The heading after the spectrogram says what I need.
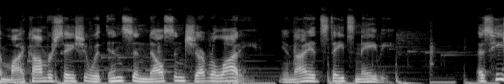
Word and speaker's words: Chiaravallotti: let's get started by first of all nelson chevrolet did i pronounce that last name correctly yes you did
